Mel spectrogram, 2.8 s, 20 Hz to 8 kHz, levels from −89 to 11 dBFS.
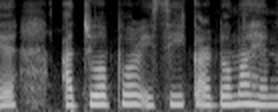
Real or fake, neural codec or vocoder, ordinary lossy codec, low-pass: real; none; none; none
